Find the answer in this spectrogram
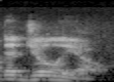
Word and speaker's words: DeJulio: So you do pronounce the J? Oh, okay. So we're the ones doing I'm wrong. Dawn DeJulio.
